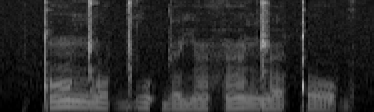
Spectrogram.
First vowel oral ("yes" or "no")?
no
